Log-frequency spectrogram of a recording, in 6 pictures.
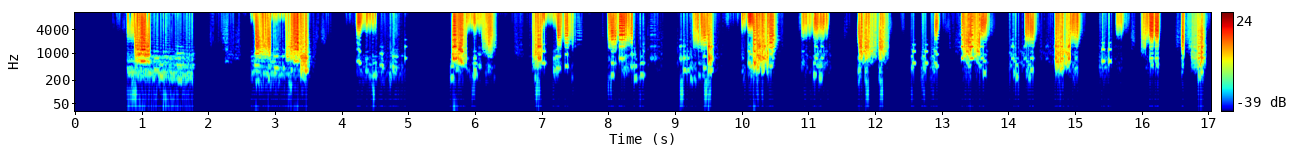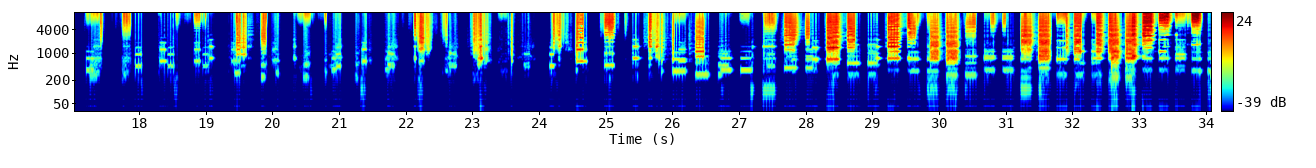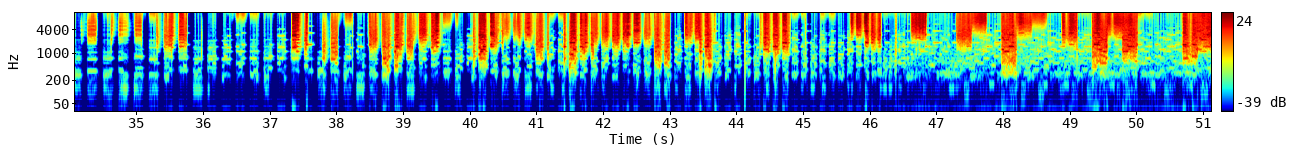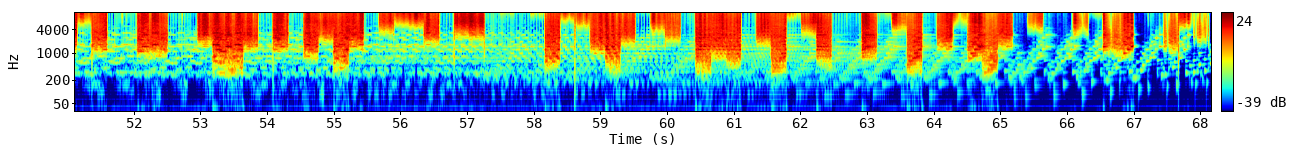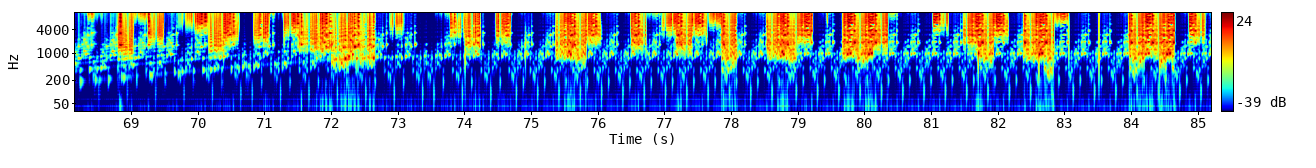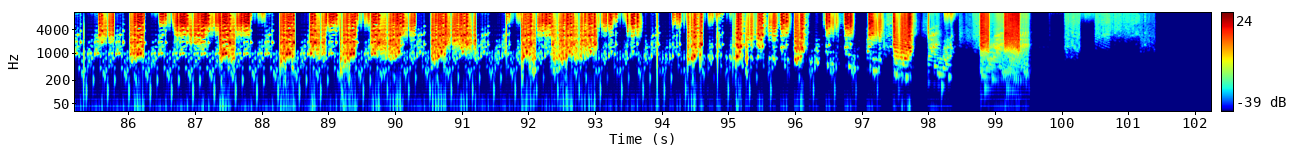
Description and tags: Glitch sound FX that intensify as time progresses.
